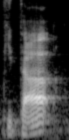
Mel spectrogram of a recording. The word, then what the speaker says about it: Pita: And Pita, okay, that's how pala you pronounce it, not Pita.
